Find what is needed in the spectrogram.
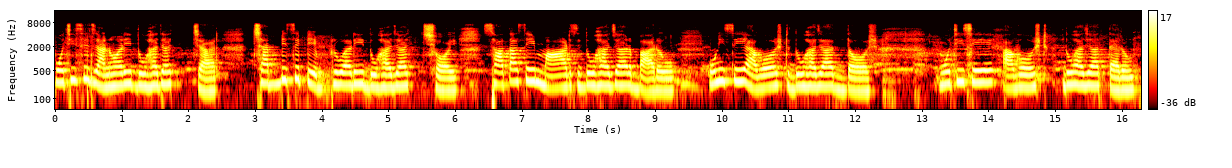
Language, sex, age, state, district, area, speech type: Bengali, female, 45-60, West Bengal, Nadia, rural, spontaneous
